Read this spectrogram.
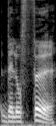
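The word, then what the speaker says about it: Deulofeu: Jag som är maestro och då är mitt offer Gerard Delofeu Uttalas det väl, Sjögren?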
